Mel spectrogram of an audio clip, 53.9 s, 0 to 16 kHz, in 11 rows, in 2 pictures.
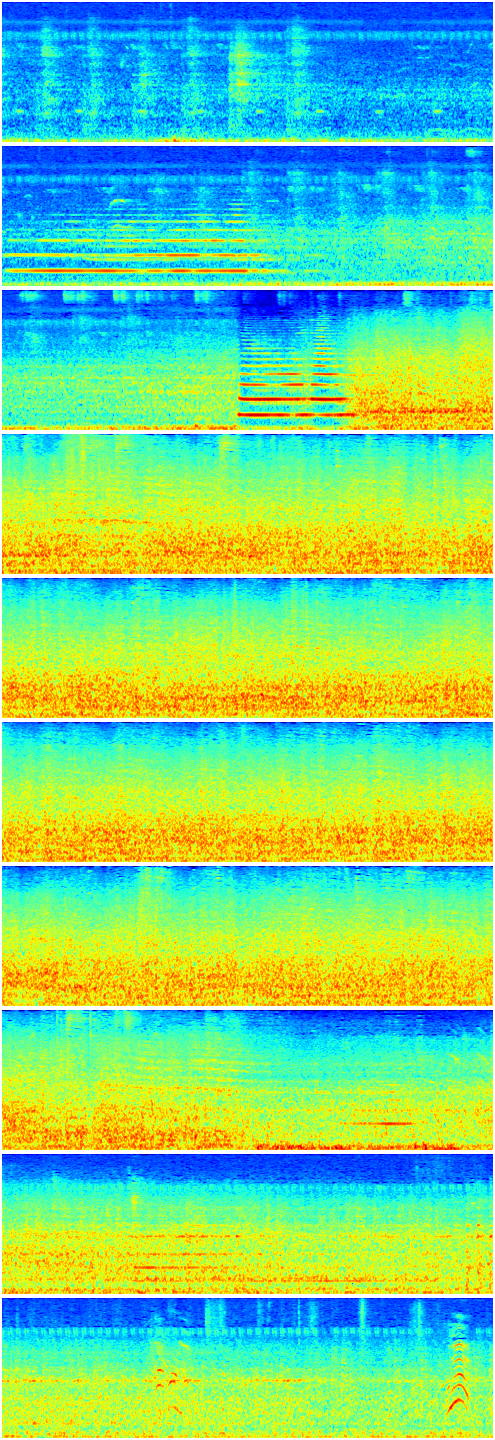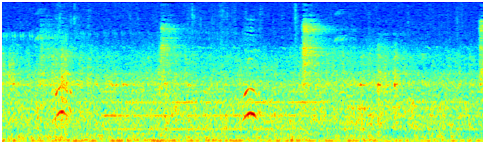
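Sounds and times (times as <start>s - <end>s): train rumbling over a bridge: 0.0s - 53.9s
locomotive horn blast: 4.9s - 8.0s, 12.2s - 13.8s, 37.7s - 38.8s, 40.6s - 43.0s, 49.6s - 52.3s.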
